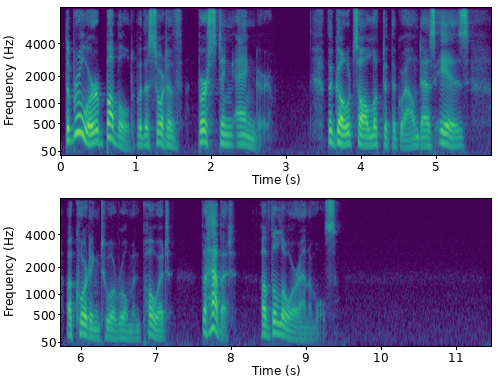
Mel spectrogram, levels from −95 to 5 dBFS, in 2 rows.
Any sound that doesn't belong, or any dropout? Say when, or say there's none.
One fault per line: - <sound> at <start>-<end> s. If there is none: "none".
none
